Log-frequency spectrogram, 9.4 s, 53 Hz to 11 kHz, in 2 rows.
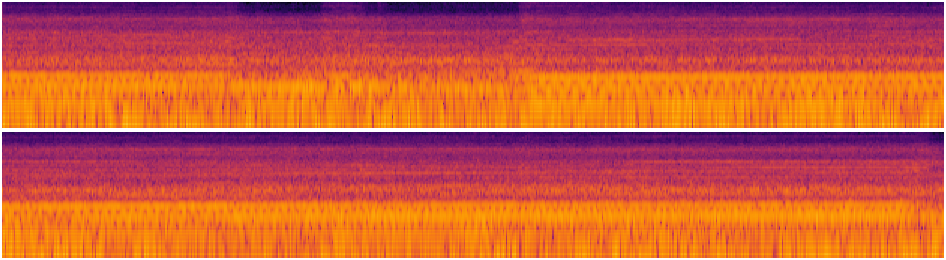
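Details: Moped/scooter (MBK) two-stroke after carburetor leaned out, top speed up from 30 to 70 km/h, still slightly soft low down; steady buzz holds and climbs smoothly under load with no bogging.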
